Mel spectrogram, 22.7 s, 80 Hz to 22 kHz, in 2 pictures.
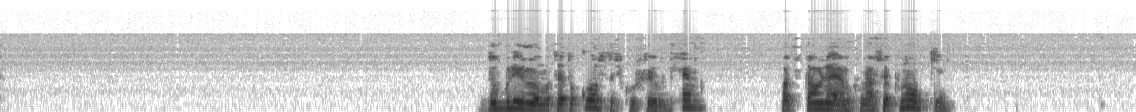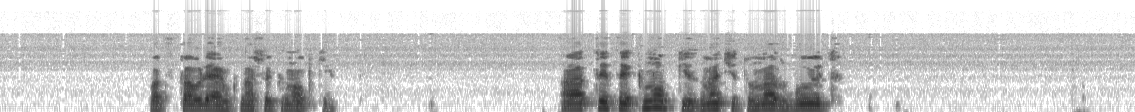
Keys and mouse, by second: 5.1 click, 6.9 shift+d, 11.1-15.9 middle drag, 17.0 click, 17.8-20.1 middle drag, 22.1 KP_3.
